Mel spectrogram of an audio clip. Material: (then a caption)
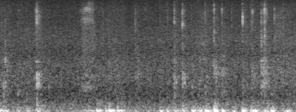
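Plastic. Fingertips type fast on the black plastic keys of a laptop keyboard. The quiet key taps are short, dull thuds with a low body and brief bright clicks, each dying away almost instantly.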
